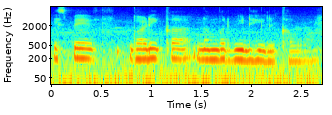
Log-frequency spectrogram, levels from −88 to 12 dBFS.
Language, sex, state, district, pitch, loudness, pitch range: Hindi, female, Rajasthan, Jaipur, 185 Hz, -15 LUFS, 175-195 Hz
